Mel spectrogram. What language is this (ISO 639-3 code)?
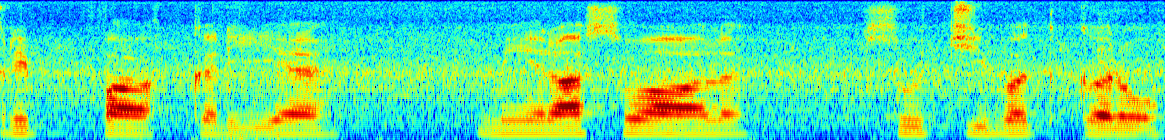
doi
